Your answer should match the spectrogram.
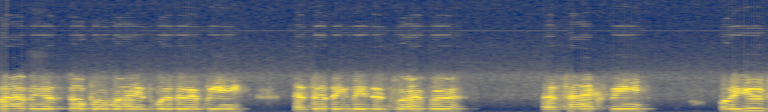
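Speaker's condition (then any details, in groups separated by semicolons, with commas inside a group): Brain injury; severe, drunk driving crash, quadriplegic; speech difficulty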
